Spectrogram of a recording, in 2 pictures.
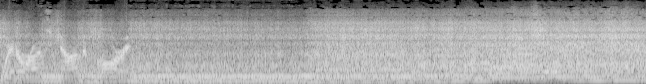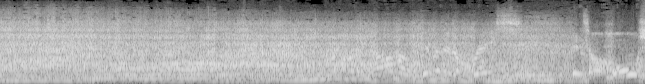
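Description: NHRA Mountain Motor Pro Stock drag cars racing down the track at the Carolina Nationals, a loud sustained engine roar with shifting pitch and sweeps as they pass, under crowd and track noise.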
